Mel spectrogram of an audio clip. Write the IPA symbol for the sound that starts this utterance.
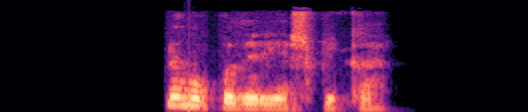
n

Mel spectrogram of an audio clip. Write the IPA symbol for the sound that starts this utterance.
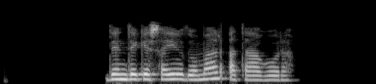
d̪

